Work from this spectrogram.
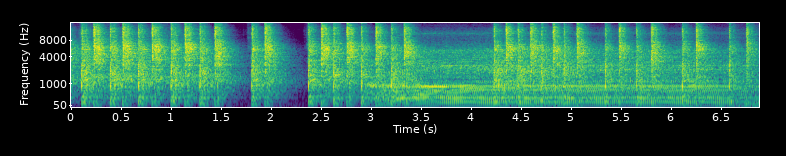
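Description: Rapid, evenly spaced bursts from a pneumatic nail gun fed by a Fortress air compressor, loud and close, broken by a short pause and then continuing over the steady hum of the running compressor.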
